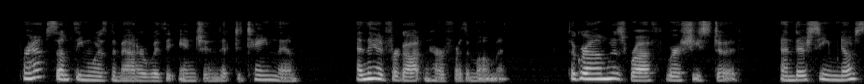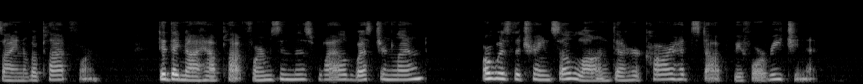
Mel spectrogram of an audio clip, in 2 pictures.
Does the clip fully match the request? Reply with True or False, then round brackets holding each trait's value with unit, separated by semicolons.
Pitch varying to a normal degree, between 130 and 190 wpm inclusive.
False (4.5 semitones; 200 wpm)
